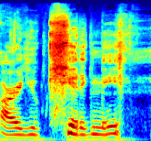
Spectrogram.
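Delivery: mock angry outburst, smiling and grinning. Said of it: "like a smiling angry".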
